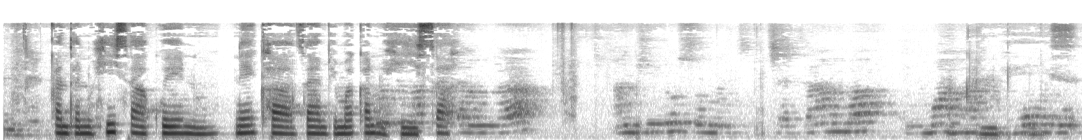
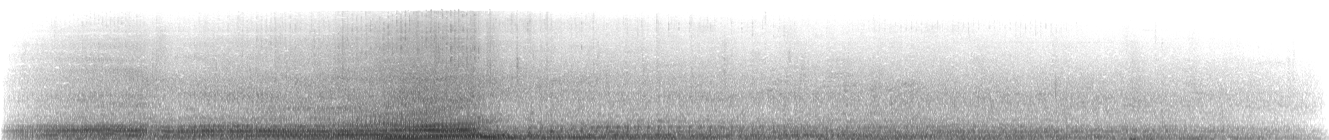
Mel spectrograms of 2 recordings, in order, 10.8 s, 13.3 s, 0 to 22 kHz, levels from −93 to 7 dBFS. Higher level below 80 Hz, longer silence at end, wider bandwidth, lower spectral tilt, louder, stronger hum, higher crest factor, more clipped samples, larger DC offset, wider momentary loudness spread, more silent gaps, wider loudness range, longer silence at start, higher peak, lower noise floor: second, -58 dBFS vs -32 dBFS; second, 0.05 s vs 0.6 s; second, 12 kHz vs 15 kHz; second, -4.5 dB/octave vs -8 dB/octave; first, -18 LUFS vs -25 LUFS; neither; about the same, 22 dB vs 18 dB; neither; neither; first, 25 LU vs 22 LU; neither; first, 21 LU vs 17 LU; about the same, 0.05 s vs 0.1 s; first, 0 dBFS vs -6 dBFS; second, -47 dBFS vs -55 dBFS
